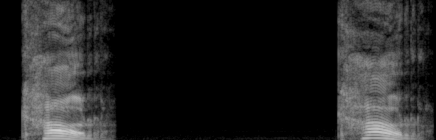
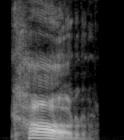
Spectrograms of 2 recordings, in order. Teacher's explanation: the Welsh word for car is the same as the English but with a rolling R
